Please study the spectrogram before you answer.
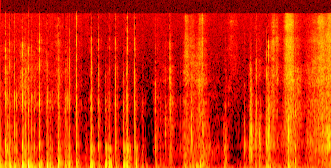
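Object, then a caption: Cardboard box with clear plastic window. A Pennywise Funko Pop box, made of cardboard with a clear plastic window and hollow with the figure inside, is tapped and scratched with long nails. Dense, quick tapping with a deep, hollow thump comes first, then gives way to softer, papery scratching with brighter hiss in the second half.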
